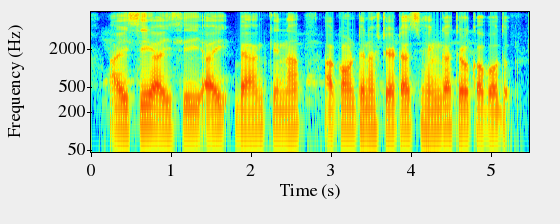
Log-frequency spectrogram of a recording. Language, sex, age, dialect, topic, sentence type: Kannada, male, 18-24, Dharwad Kannada, banking, statement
